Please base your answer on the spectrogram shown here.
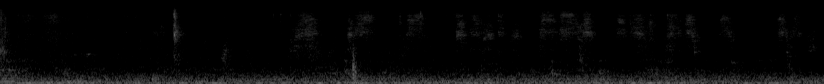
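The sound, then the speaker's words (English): Writing on a board: faint, scratchy strokes come in many short bursts, mostly in the second half, over a steady background hiss. “So I'm going to write it on the board.”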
